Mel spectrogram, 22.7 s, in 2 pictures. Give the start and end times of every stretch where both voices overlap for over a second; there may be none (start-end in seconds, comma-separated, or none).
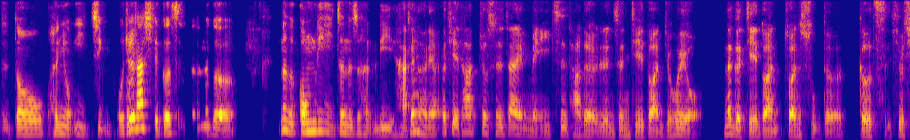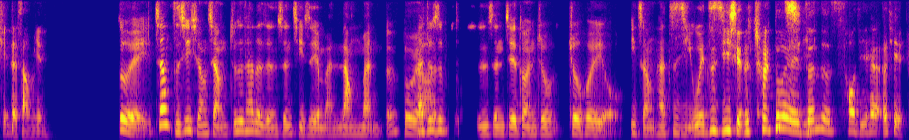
none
